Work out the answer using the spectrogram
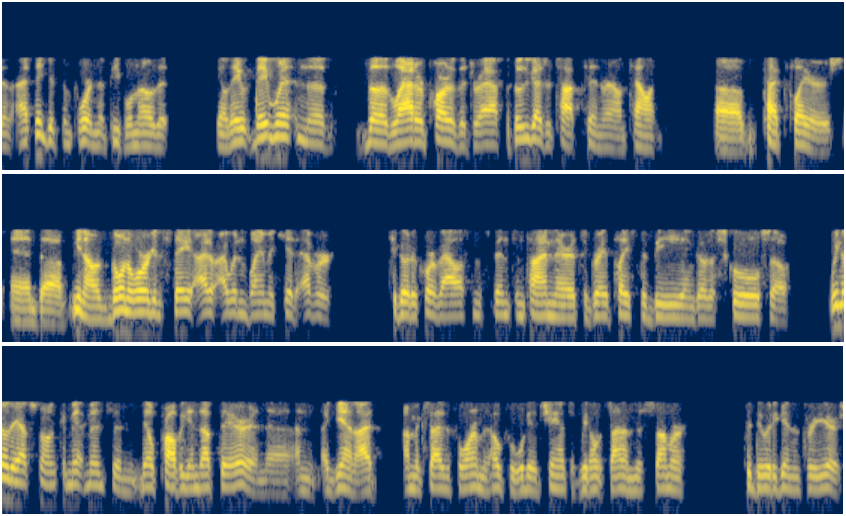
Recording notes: Take some phone calls as well.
